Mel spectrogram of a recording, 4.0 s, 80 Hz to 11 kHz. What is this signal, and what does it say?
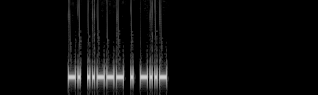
Morse code, heard as a keyed tone, about 37 wpm, 700 Hz. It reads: N2EX
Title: USA Call Signs - 4 Characters - 40wpm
